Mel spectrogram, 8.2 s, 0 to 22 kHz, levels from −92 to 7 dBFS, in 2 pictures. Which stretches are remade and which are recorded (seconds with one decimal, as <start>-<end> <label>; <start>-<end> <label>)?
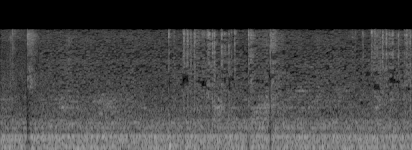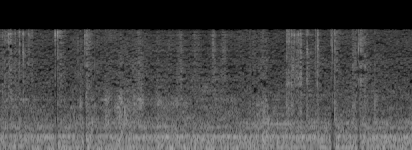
0.0-5.6 recorded; 5.6-6.5 remade; 6.5-8.2 recorded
